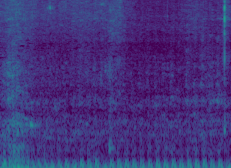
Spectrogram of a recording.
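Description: Motorcycle engine running at low revs, a steady, evenly pulsing low putter as the bike rolls slowly.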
